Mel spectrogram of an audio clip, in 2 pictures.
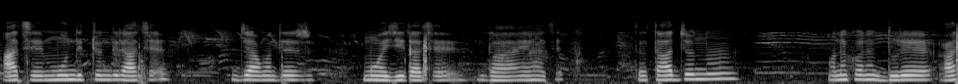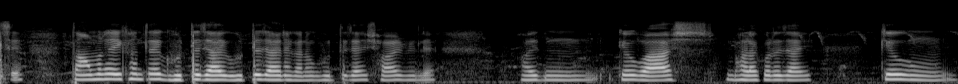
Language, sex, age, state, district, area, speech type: Bengali, female, 18-30, West Bengal, Cooch Behar, urban, spontaneous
